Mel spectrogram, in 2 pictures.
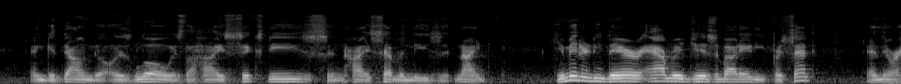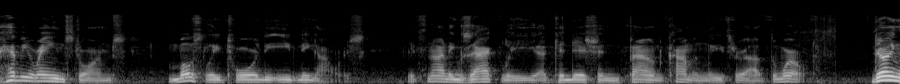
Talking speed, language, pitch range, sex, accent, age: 135 wpm, English, 105-130 Hz, male, American, 50-69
